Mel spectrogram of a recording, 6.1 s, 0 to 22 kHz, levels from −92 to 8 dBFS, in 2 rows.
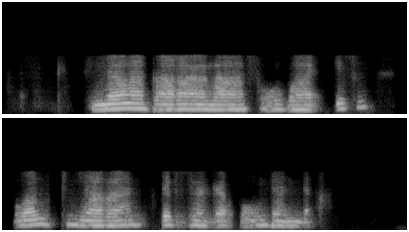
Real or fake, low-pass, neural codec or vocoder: fake; 3.6 kHz; codec, 16 kHz, 0.5 kbps, FreqCodec, smaller model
